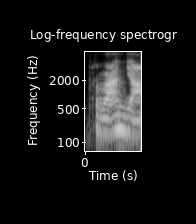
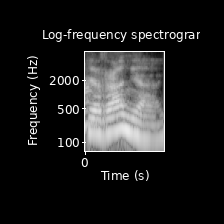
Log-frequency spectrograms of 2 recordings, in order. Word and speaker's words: piranha: Piranha. – You know that's the proper way to say it. – Piranha. – Piranha. You gotta roll the R. – Piranha. Piranha. – And then the it's an nya.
